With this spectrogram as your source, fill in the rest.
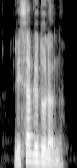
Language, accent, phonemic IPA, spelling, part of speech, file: French, France, /le sa.blə.d‿ɔ.lɔn/, Les Sables-d'Olonne, proper noun, LL-Q150 (fra)-Les Sables-d'Olonne.wav
- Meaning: Les Sables-d'Olonne (a city in Vendée department, France)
